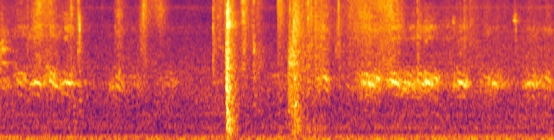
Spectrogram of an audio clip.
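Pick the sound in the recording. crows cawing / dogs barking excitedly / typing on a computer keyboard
crows cawing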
